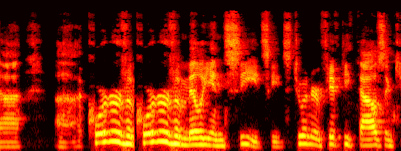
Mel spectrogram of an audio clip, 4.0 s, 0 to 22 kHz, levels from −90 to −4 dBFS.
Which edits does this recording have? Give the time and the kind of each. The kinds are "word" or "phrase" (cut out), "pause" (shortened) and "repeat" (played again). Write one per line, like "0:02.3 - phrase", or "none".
0:01.3 - repeat
0:02.7 - word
